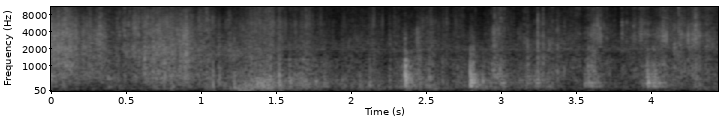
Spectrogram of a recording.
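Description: Clear plastic bag crinkling and rustling as a stack of towels is slid into it and pressed flat, with a few short, sharp crackles in the second half.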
